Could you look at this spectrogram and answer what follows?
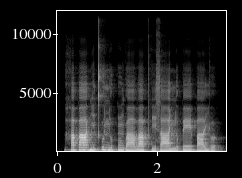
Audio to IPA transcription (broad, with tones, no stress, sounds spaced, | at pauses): h a˦ p aː˦ ɡ͡b ĩ˦ kʰ u˦ ɲ u˨ k ũ˦ ɡʷ aː˨ β a˦˨ pʰ i˨ s aː˨ ɲ ʊ˨ p eː˦ p aː˨ j ʊ˨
